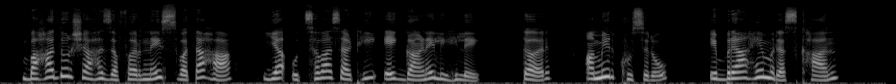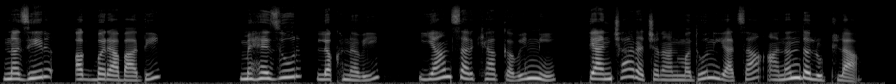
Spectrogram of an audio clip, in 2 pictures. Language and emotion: Marathi, neutral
